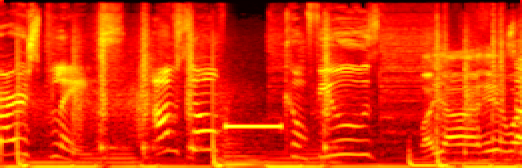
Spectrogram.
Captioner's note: beep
